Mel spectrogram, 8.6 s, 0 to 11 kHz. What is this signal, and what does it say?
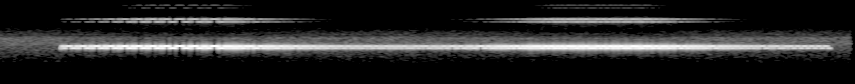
NAVTEX (SITOR-B), 100 baud, 170 Hz shift, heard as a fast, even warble, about 1700 Hz centre, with radio static and fading. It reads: JE VIENS DES ETATS-UNIS ET DESPAGNE.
